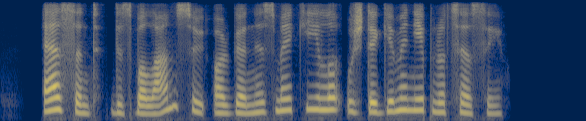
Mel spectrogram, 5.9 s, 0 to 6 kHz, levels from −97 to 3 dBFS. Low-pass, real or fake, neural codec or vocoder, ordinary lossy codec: 5.4 kHz; fake; codec, 16 kHz, 0.3 kbps, FocalCodec; AAC, 48 kbps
